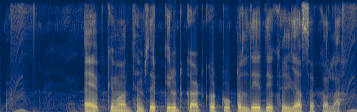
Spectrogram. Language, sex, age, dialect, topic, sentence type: Bhojpuri, male, 25-30, Western, banking, statement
